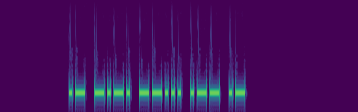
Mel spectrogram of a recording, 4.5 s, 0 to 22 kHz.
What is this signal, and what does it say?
Morse code, heard as a keyed tone, about 30 wpm, 700 Hz. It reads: AC7WA
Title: USA Call Signs - 5 Characters - Repeated 2x - 30wpm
